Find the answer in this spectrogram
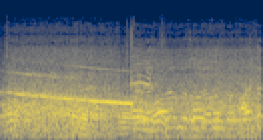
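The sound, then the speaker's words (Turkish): An ambulance siren wails with a steady falling pitch for over a second, then cuts off, leaving busy street noise and indistinct voices; ambulances are moving patients from a flooded private hospital in Kepez district to other hospitals after heavy rain. “Hastalar ambulanslarla diğer hastanelere taşındı.”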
